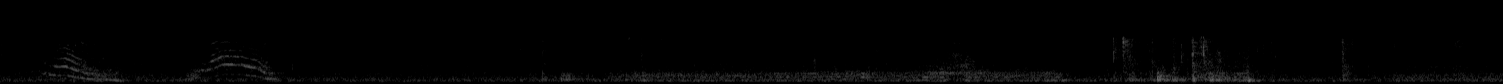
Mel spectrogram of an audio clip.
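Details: Luksus, a house cat, being annoying and fighting with Missy: two arching meows near the start, each rising and falling, then a long low growl-like drone, followed by scuffling knocks and clatter, with constant background hiss.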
